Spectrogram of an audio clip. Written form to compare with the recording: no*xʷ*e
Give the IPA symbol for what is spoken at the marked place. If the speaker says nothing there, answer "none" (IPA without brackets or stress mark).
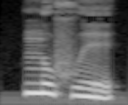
xʷ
